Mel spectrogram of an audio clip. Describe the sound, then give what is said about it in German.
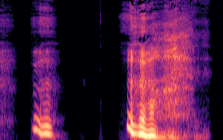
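A person yawns: first a short voiced sound, then after a pause a long, drawn-out yawn whose pitch slides downward and trails off into a breathy exhale. It is moderately loud, with no talking. “Ich muss dann doch vorher gähnen.”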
